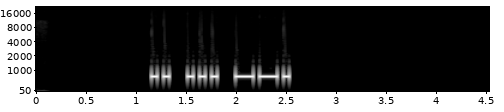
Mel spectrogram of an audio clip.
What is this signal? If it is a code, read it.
Morse code, heard as a keyed tone, about 20 wpm, 700 Hz. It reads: ISG
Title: USA Call Sign Postfixes - 3 Letters 20wpm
